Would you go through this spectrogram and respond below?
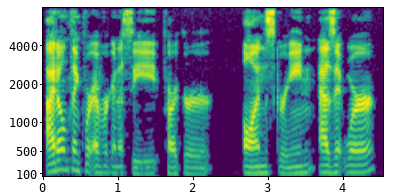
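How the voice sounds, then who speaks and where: A man's voice: medium pitch, a little slow, pushed and bright, no echo, dull audio. A man chatting casually as a podcast guest, speaking emphatically and repeating words for emphasis. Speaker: podcast guest, lore expert. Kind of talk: casual discussion.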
